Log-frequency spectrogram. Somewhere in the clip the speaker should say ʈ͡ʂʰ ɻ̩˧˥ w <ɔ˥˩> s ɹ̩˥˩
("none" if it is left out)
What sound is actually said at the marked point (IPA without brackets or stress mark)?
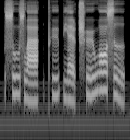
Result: ɔ˥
